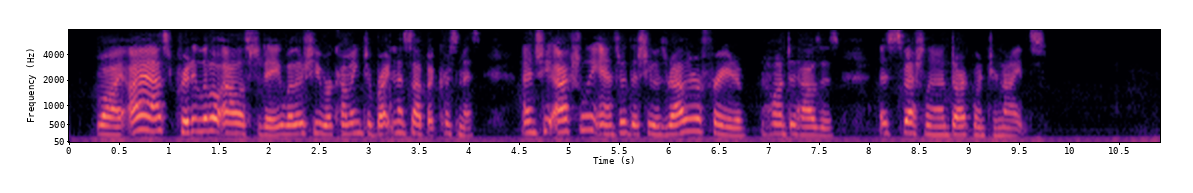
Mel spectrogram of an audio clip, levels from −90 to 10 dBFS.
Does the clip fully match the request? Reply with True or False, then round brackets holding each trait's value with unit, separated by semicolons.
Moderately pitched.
False (255 Hz)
